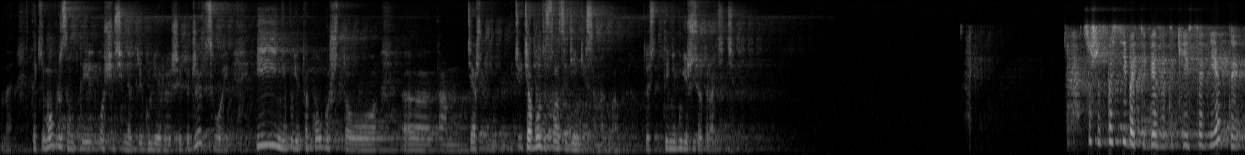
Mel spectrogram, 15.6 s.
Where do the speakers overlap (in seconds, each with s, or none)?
none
